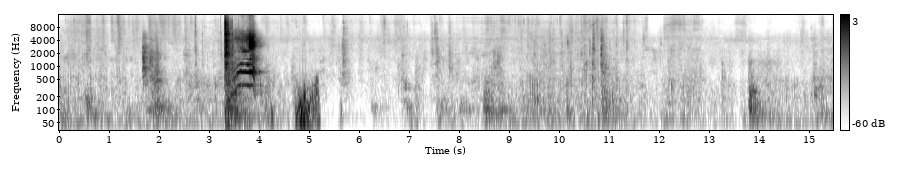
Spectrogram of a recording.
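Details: Goat kid one day old at a farm, 17 April 2024: one loud, wavering bleat with a strong harmonic tone, then a short second cry and soft rustles and shuffling across an otherwise quiet stretch.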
